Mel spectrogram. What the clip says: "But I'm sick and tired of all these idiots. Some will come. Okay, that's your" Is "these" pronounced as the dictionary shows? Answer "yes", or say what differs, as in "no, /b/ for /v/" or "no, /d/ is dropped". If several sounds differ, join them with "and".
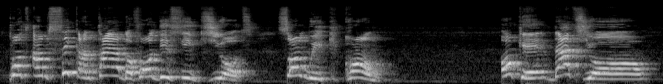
no, /s/ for /z/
